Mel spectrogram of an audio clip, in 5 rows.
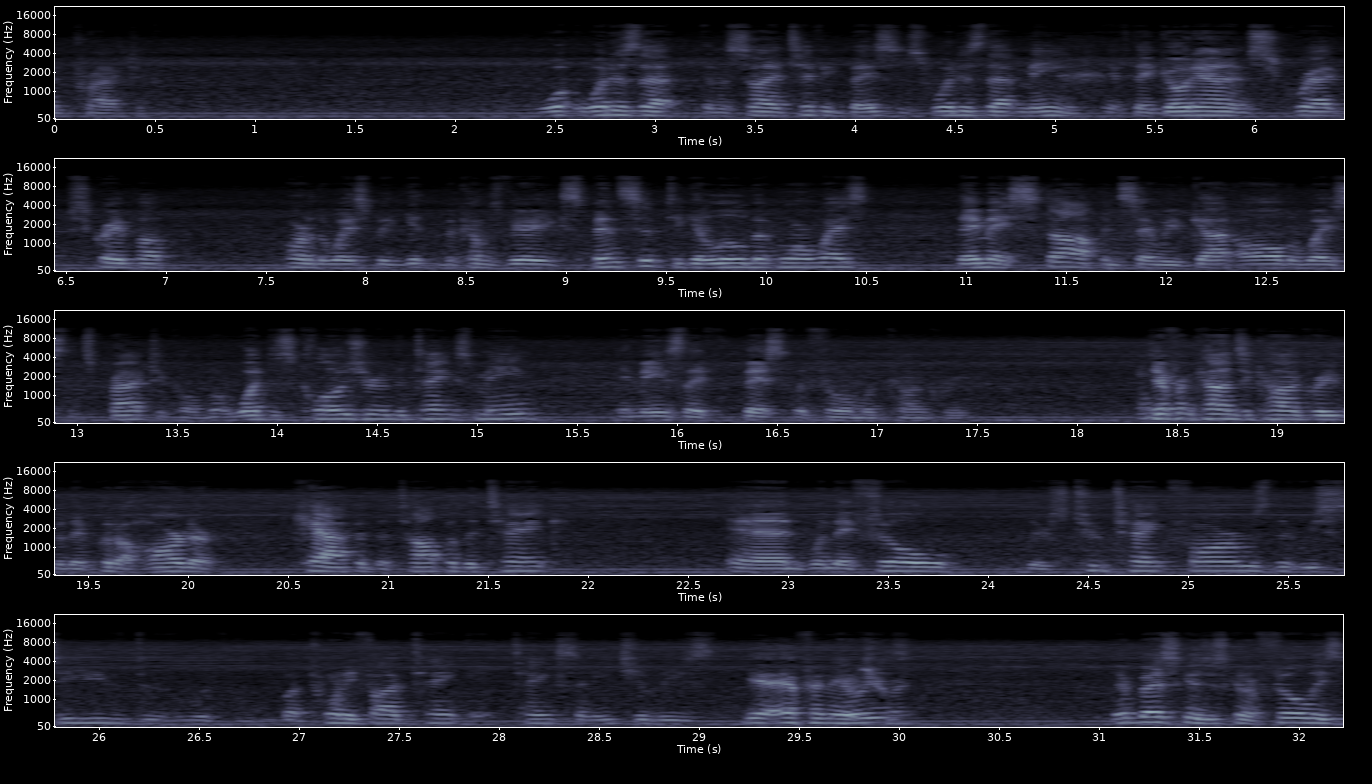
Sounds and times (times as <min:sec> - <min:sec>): Speech: 0:00.0 - 0:00.5, 0:02.4 - 0:07.0, 0:07.6 - 0:17.5, 0:18.3 - 0:21.9, 0:22.7 - 0:30.1, 0:31.1 - 0:32.2.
